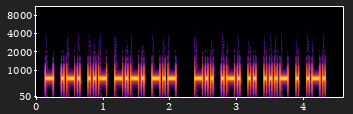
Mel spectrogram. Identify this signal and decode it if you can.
Morse code, heard as a keyed tone, about 33 wpm, 700 Hz. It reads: TRUCK DRIVER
